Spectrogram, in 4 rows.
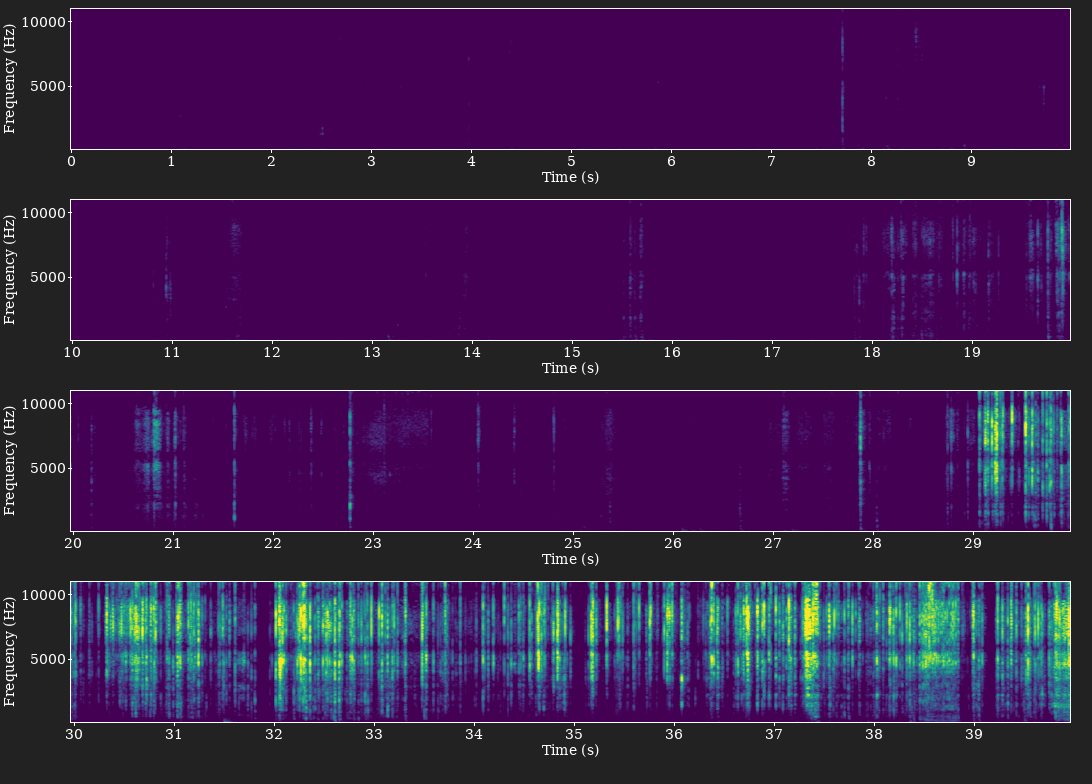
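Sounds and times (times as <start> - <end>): packaging rustling: 28.8 - 39.9
plastic wrapping crinkling and tearing: 28.8 - 39.9.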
